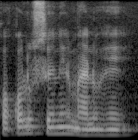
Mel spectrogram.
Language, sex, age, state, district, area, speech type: Assamese, male, 30-45, Assam, Sonitpur, rural, spontaneous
